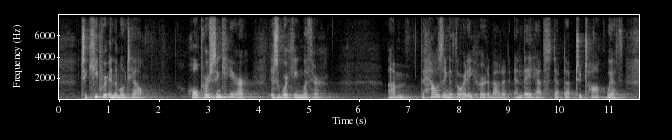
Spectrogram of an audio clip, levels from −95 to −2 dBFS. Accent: American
